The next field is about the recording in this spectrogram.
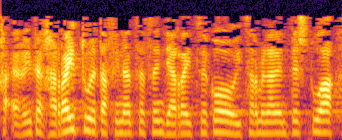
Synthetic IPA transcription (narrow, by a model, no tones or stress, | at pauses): e̞ɣ̞it̪e̞nʝarajt̪ue̞t̪afinant͡sat͡se̞nʝarajt͡se̞ko̞it͡saɾme̞naɾe̞nt̪e̞st̪ua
